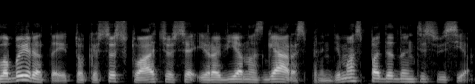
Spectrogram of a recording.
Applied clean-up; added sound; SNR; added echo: none; none; none; none.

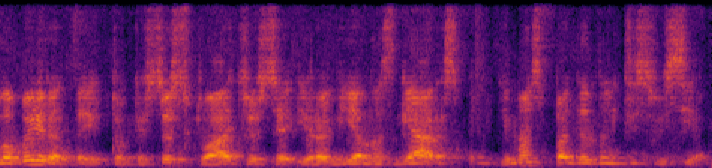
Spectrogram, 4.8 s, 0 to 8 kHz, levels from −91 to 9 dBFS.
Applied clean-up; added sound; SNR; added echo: neural separator model SepFormer DNS4.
